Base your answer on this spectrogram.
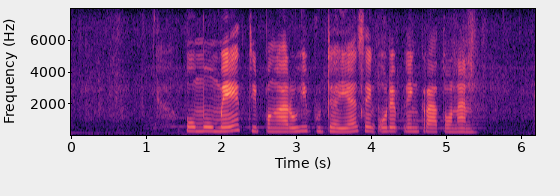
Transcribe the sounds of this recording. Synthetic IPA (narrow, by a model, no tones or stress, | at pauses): ʔumumed̪̥i̤pəŋaɾuɦib̥ṳd̪̥ä̤jasɪŋuɾɪp̚nɪŋkɾat̪onan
